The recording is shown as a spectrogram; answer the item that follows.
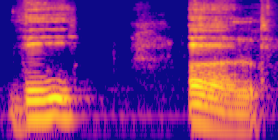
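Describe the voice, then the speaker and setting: A man reading a children's story aloud as a storytime host, with dramatic, pausing phrasing aimed at young listeners. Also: sits low, animated, warm tone. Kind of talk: expressive picture-book read-aloud.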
